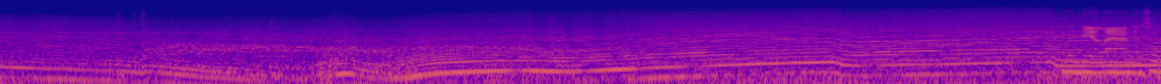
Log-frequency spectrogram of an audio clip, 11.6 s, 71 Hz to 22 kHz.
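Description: Vintage race cars, a 2-litre Porsche and a 1.6 Lotus Elan, circle the Norisring in Assetto Corsa, their engines droning steadily with rising and falling revs and shifts throughout, close and loud, with a voice talking over them.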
